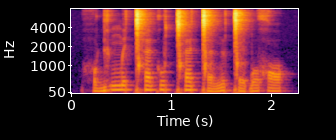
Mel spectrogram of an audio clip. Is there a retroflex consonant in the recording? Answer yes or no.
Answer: no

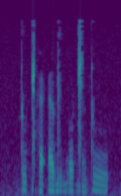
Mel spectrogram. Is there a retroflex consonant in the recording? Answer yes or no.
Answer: yes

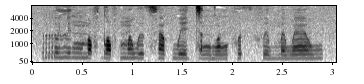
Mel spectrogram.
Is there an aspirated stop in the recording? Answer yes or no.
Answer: no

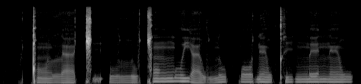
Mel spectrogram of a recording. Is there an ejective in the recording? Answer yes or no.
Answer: yes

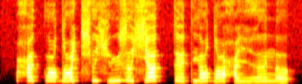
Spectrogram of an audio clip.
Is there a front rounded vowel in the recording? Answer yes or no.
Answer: yes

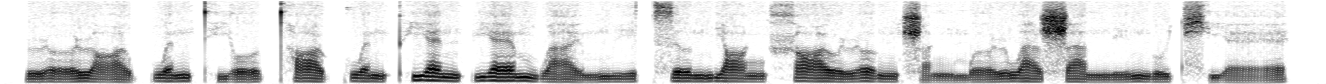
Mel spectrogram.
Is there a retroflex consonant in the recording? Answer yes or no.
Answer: yes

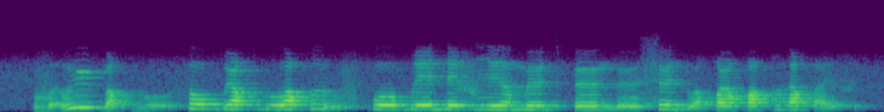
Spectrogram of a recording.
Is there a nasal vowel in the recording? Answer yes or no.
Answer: no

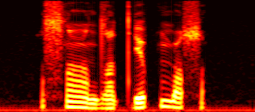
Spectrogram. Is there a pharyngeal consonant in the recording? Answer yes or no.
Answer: no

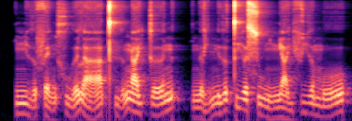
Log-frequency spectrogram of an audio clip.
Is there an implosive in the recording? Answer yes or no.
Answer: no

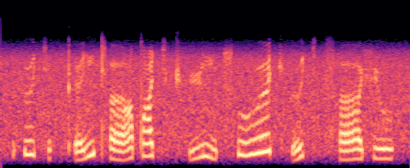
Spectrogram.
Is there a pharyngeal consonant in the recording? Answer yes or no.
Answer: no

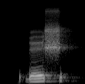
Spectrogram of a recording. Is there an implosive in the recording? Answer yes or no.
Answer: yes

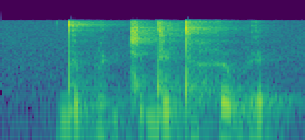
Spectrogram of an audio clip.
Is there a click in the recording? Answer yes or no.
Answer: no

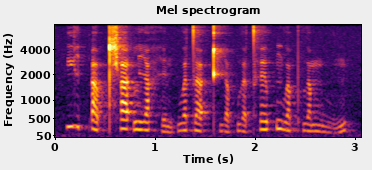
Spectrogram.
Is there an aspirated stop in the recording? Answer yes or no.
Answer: yes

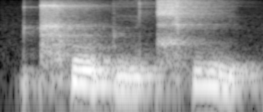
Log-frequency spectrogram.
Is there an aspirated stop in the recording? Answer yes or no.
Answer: yes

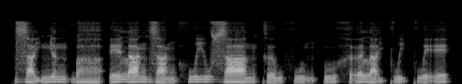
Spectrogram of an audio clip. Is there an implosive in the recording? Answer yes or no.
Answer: yes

